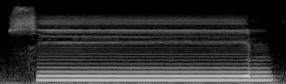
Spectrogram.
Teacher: سین میں سی کو لمبا کریں گے، سی کو، جیسے انگلش کا سی ہے نا، اے بی سی، سی کو لمبا کریں گے۔ سین اینڈ میں چھوٹی سی نون کی آواز آئے گی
